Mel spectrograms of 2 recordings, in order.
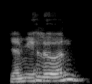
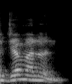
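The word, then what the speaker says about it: جمل: Jamilun. Jamilun atau jamalun? Jamalun.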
